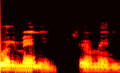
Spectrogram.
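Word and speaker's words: Tchouaméni: I don't know how to pronounce it. – Chouamani. He's good. – He's good. – I'll vouch for him. He's a good player. He's good. – Chouamani.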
